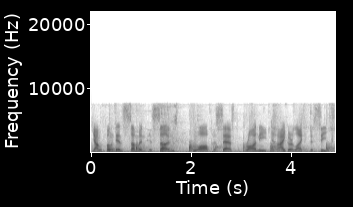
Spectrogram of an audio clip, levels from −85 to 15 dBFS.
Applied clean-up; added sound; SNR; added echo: none; Walk, footsteps; 8 dB; none.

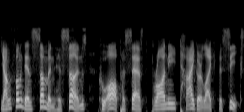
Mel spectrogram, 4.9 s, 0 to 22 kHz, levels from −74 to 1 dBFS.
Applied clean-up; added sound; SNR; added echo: none; none; none; none.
